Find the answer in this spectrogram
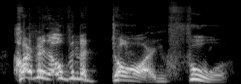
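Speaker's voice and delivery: high call that swoops. Voicing Sildar calling out to someone inside: Sildar calling out. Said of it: "Sildar calls out".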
